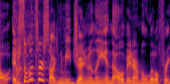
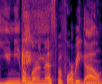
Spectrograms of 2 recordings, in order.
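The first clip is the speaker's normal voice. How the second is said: ordinary talk, nothing marked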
